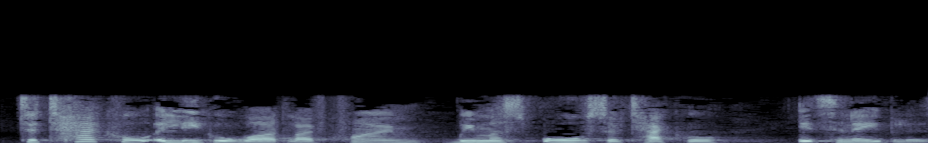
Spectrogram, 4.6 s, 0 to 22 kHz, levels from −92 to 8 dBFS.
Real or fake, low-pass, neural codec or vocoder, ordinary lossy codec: real; 7.2 kHz; none; none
